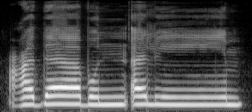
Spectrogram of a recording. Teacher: الف حروف الاظہار میں سے ہے اور اظہار کا معنی ہے ظاہر کرنا، اور کیونکہ تنوین کی اصلیت نون ساکن ہے تو ہم یہاں تنوین ظاہر کریں گے اور اسے نون ساکن پڑھیں گے اور بغیر غنہ سے یہ حکم کو ادا کریں گے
